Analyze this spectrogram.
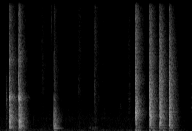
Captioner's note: hammer tapping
